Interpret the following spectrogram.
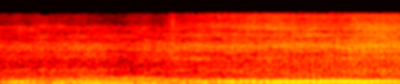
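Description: A motor vehicle engine running, a low rumble that grows louder over the second half.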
